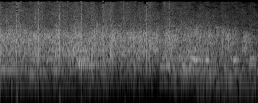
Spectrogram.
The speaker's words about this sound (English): Don't you want to praise Him for what He's done for you? Let's just give Him another good hand clap of praise.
